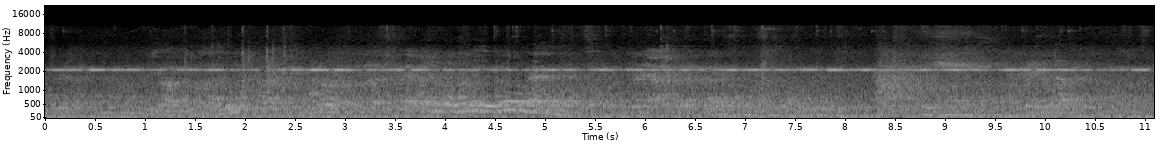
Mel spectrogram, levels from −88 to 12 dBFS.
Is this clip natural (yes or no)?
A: yes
